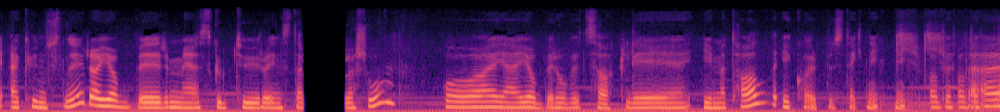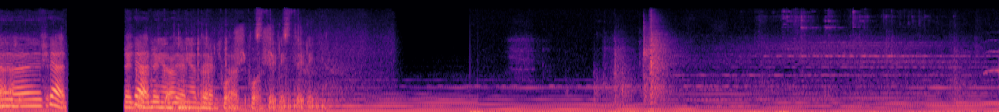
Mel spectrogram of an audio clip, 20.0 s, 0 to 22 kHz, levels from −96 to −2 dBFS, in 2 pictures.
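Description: A playback stall at 3.03 to 3.47 s cuts the sound off mid-flow for about 0.42 s, likely because the player ran short of data or its thread was held up. It then resumes.

A doubled audio track runs from 8.96 to 14.79 s. A second full-band copy at roughly the same level trails by about 0.3 s. It has no decay or room colour, and it appears and vanishes abruptly at both ends. The likely cause is the audio being captured again through a slower path.

Inside that stretch, a second playback stall at 10.67 to 11.26 s silences the output for about 0.57 s before the sound picks up again.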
